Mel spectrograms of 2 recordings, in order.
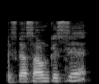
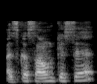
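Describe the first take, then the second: No difference in how they are said.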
